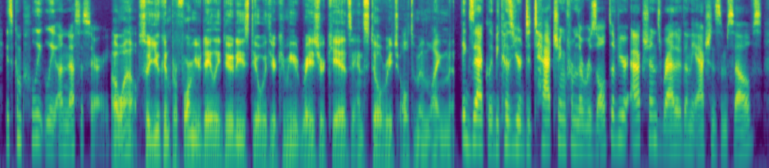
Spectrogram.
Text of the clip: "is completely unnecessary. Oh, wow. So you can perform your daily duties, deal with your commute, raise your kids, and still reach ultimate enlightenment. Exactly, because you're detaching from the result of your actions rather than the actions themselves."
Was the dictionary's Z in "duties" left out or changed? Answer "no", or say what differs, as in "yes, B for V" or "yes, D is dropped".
no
